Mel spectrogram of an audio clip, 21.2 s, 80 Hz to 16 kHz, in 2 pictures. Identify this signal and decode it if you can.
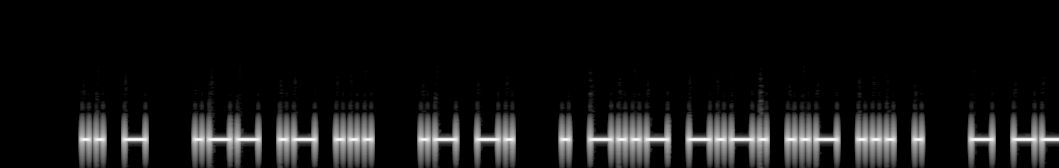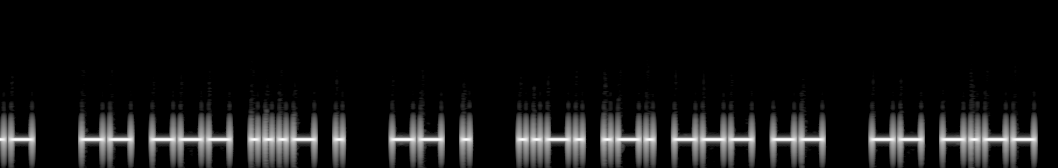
Morse code, heard as a keyed tone, about 17 wpm, 700 Hz. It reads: IT WAS AN EXCUSE TO MOVE ME FROM MY
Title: Sentences from Top 1000 Words - Review Part 1 - 17wpm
